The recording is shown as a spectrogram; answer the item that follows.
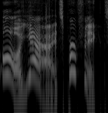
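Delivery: very high, loud, sing-song, slowly swooping, drawn-out cry. Retelling a cameo line from the movie, in the Mario voice. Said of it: "in the Mario voice".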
